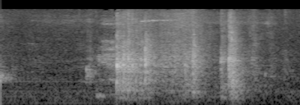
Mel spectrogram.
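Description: A bag rustling and crinkling in a scratchy burst for about a second, starting under a second in; the noise is mistaken for a fart. A short high chirp sounds at the very start.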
